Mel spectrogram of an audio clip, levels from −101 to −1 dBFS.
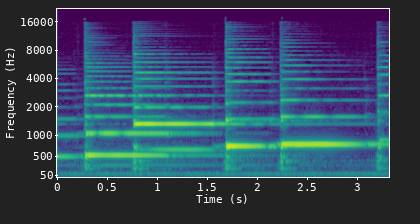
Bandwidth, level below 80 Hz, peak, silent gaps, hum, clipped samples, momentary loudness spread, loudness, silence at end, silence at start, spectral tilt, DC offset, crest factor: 15 kHz; -66 dBFS; -4 dBFS; none; none; under 0.1%; 7 LU; -18 LUFS; 0 s; 0 s; -1.5 dB/octave; under 0.1%; 16 dB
